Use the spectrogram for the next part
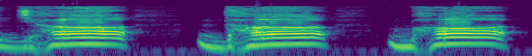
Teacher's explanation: यानी झ ध भ, जिस वर्ण में अधिकांश, प्राण का अर्थ होता है सांस, तो अधिक हमें सांस छोड़ना पड़ता है, ऐसे वर्णों को महाप्राण कहते हैं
